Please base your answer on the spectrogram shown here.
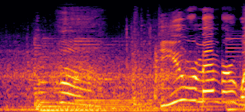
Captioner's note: sighs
